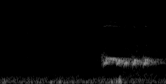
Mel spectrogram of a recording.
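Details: Local zebra dove singing bedah karang style, reported to carry 500 metres; after a second of quiet one brief, quavering trilled coo phrase sounds over soft low rumble.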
